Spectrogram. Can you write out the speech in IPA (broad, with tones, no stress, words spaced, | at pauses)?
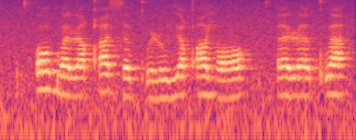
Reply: t͡sʼɔ˦ɡʷa˨ɭɐ˨qʼə˦ sə˨ kʷʼə˨ɭu˨ lʲu˦ qʼɔ˦jɔ˨˦ | t͡sʼɜ˨ɭɜ˨kʷʼa˦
